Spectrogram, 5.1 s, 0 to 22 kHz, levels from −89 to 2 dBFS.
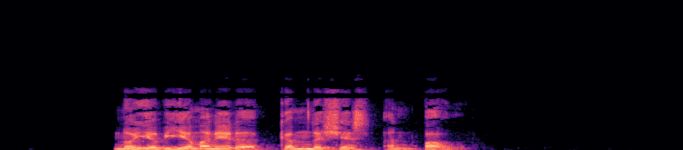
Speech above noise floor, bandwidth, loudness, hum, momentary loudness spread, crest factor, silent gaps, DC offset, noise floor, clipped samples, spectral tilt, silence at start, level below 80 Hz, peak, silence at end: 74 dB; 9.2 kHz; -15 LUFS; none; 12 LU; 18 dB; none; under 0.1%; -89 dBFS; under 0.1%; -6 dB/octave; 0.85 s; -52 dBFS; 0 dBFS; 1.7 s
